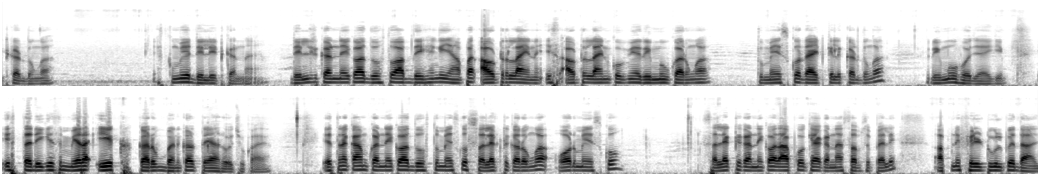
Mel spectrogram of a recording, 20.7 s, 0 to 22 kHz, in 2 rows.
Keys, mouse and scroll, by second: 4.0 Delete, 7.2 click, 9.0 right click, 9.8 click, 15.2 click.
